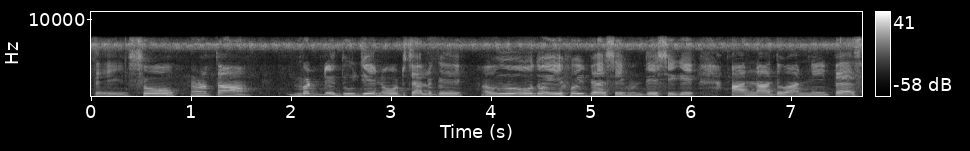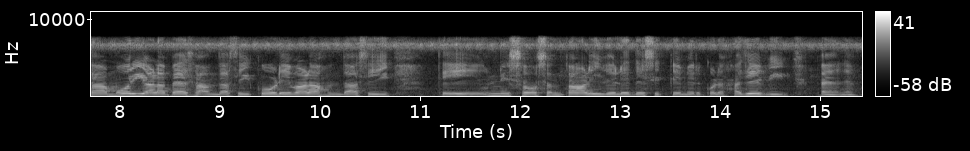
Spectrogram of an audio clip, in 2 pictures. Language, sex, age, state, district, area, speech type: Punjabi, female, 60+, Punjab, Muktsar, urban, spontaneous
